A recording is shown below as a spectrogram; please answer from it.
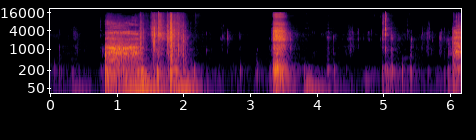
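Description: A man coughing hard: a long rasping cough about a second in, a sharp single cough a couple of seconds later, and another cough as he reaches for water near the end.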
